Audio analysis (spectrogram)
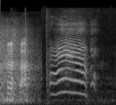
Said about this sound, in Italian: Ho fatto piangere un bambino. No, questa battuta hai fatto piangere un bambino.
